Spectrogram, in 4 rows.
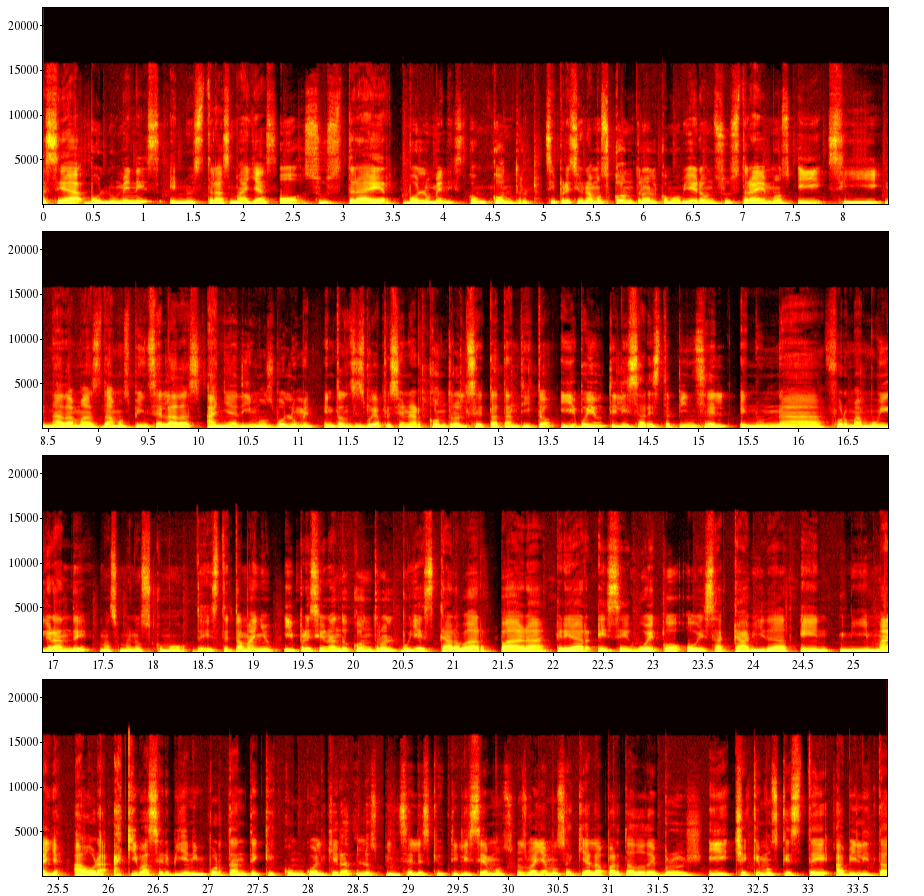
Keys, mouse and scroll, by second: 0.3 click, 0.7 double click, 2.1 middle click, 3.0 middle click, 3.5 ctrl+click, 5.5 middle click, 11.7-13.0 ctrl+z, 13.3 ctrl+z, 13.7 middle click, 17.7 click, 19.7 ctrl+click, 23.2 middle click, 26.0 ctrl+click, 26.0 middle click, 31.0 click.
